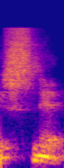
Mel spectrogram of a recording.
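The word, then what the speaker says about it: SNP: by the way okay the proper way to say that is a snip single nucleotype polymorphism which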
